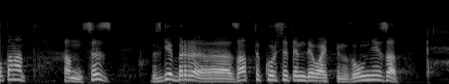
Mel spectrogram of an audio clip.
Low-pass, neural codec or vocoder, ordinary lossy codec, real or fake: 7.2 kHz; vocoder, 44.1 kHz, 80 mel bands, Vocos; none; fake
